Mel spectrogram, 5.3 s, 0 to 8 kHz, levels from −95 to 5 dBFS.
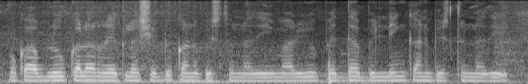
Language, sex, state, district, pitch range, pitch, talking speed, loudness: Telugu, male, Telangana, Mahabubabad, 130-135 Hz, 130 Hz, 115 wpm, -18 LUFS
